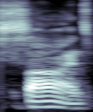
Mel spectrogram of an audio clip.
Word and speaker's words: Sainez: Like my buddy Gus, his last name's Signs, but it's spelled Sainez.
